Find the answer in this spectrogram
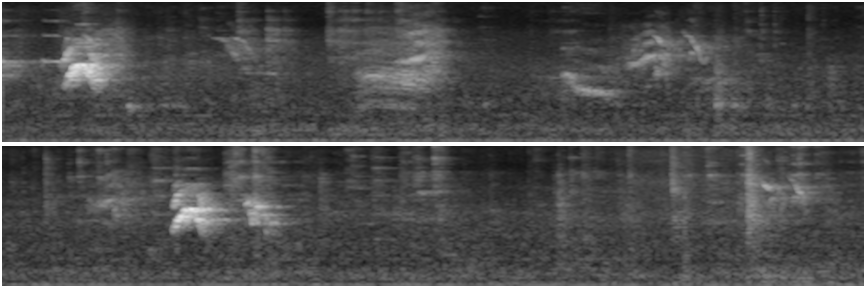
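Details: Morning parrots giving a few loud, harsh squawks separated by several seconds, with softer chirps and wing flapping between them.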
